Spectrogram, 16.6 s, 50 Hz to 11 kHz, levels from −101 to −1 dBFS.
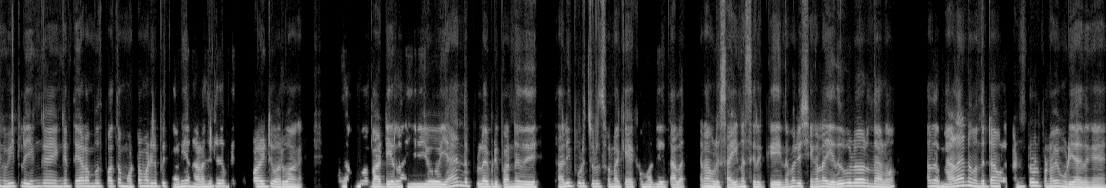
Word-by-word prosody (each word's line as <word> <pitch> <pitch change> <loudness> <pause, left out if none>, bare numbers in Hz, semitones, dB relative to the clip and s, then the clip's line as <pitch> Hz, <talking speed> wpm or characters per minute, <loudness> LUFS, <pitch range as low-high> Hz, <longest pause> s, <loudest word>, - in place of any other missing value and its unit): எங்க 170 -1 0
வீட்ல 175 +1 -3
எங்க? 175 +2 -3 0.2
எங்கேன்னு 165 0 -3
தேடம்போது 170 +1 0
பார்த்தா, 165 +3 -3
மொட்ட 150 +2 -2
மாடியில 170 -1 +2
போய் 170 -2 -5
தனியா 155 +4 +2
நஞ்சிட்டு, 150 +3 +1
அப்ப‍டியே 165 +2 -13
தப்பாடிட்டு 155 0 0
வருவாங்க. 145 -1 +2 0.8
அம்மா, 160 0 -1
பாட்டி 145 0 +2
எல்லாம், 160 +2 +1
"ஐயயோ! 150 0 +3 0.3
ஏன் 195 +5 0
இந்த 210 -2 -1
பிள்ள 155 0 +1
இப்பிடி 145 -1 0
பண்ணுது? 145 0 +3 0.4
சளி 150 +5 +2
புடிச்சிரும் 160 -3 -3
சொன்னா, 150 +1 0
கேட்க 140 0 -2
மாட்டேங்குது. 140 0 -1
தல" 135 +3 +1 0.3
ஏன்னா, 155 +2 0
அவங்களுக்கு 145 -3 +2
சைனஸ் 145 +5 0
இருக்கு. 135 0 -2
இந்த 135 0 -2
மாரி 170 0 +1
விஷயங்கள்லாம் 155 -1 0
எது, 150 +4 +4
எவ்வளோ 190 0 +4
இருந்தாலும், 155 -2 0 0.5
அந்த 175 -1 +1 0.2
மழன்னு 195 +7 +1
வந்துட்டா, 160 +2 0
அவங்கள 160 -3 -3
கண்ட்ரோல் 185 +7 -2
பண்ணவே 160 +2 +1
முடியாதுங்க. 135 -2 +2
155 Hz, 165 wpm, -22 LUFS, 145-170 Hz, 0.8 s, எது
